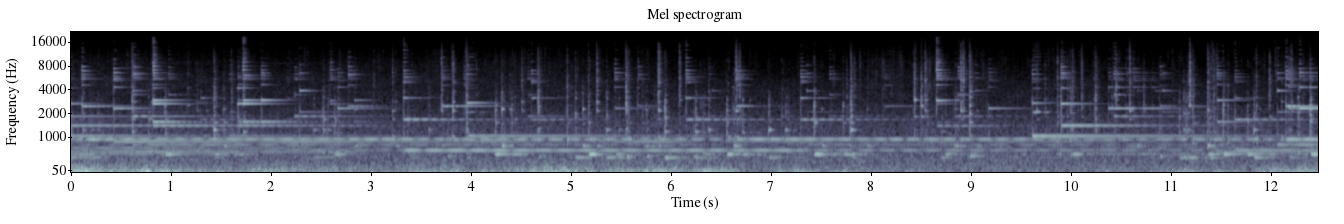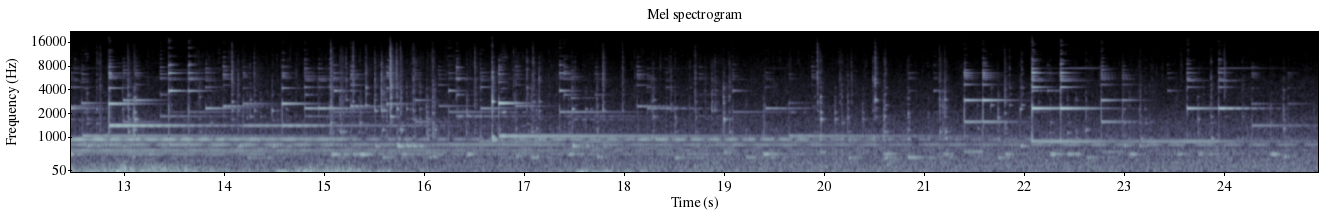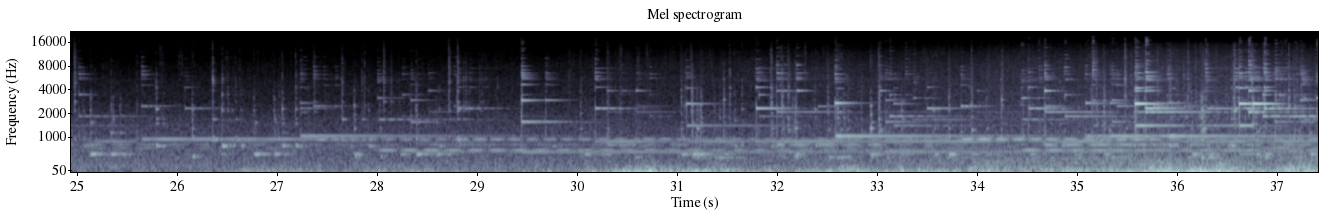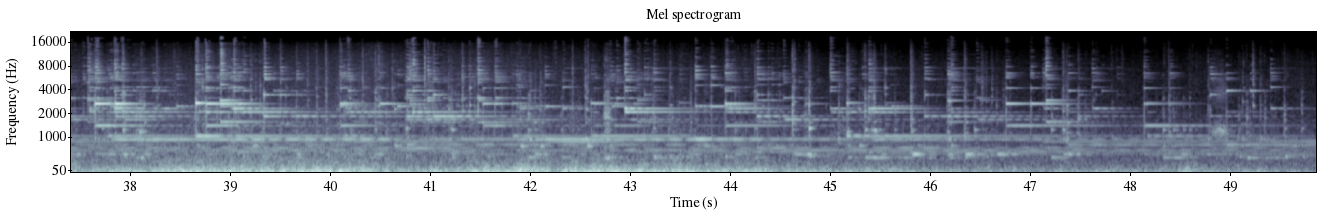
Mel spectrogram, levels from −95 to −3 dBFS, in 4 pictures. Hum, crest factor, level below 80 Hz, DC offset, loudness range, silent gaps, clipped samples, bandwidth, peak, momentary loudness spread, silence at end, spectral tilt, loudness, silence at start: none; 24 dB; -32 dBFS; under 0.1%; 18 LU; none; under 0.1%; 19 kHz; -4 dBFS; 18 LU; 0 s; -3 dB/octave; -26 LUFS; 0 s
